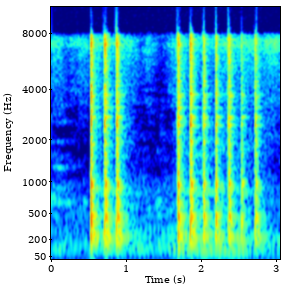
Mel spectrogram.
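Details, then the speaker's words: Toyota Avanza rear: hollow clunks in quick bursts, about six per second, engine off, simulating rough-road driving; exhaust swinging on its worn rubber hanger, knocking heard under and behind the rear cabin on bad roads. "itulah suara yang timbul sebagai baik sobat itu adalah simulasi user waktu kita di jalan jelek"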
